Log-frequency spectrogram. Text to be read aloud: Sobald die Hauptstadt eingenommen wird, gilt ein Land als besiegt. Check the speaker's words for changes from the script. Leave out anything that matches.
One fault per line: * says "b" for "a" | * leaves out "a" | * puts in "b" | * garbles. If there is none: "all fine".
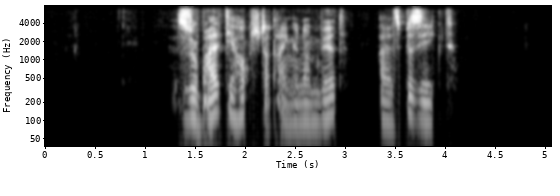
* leaves out "gilt ein Land"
